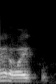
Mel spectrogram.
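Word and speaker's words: heroico: Não confundamos com heróico. Esse encontro de heróico é uma palavra paroxítona e não uma palavra oxítona, ok?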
